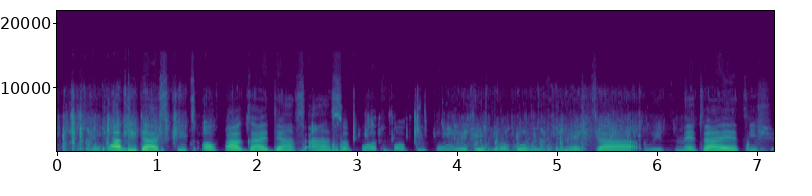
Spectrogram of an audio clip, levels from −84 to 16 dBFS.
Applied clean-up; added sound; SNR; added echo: neural mask model RNNoise.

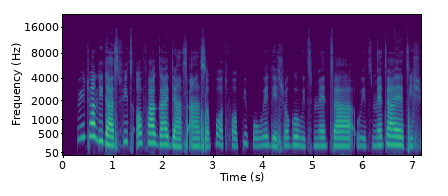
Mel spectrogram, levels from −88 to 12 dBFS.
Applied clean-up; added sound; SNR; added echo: none; none; none; none.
